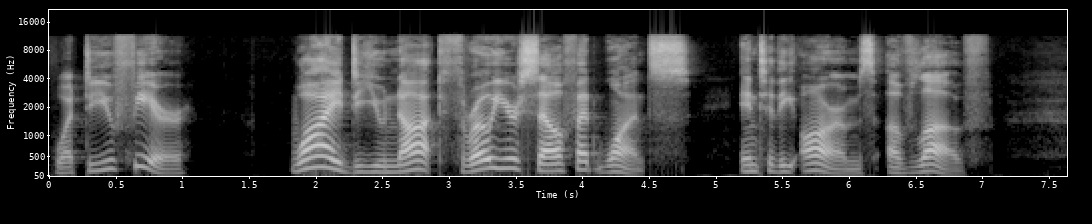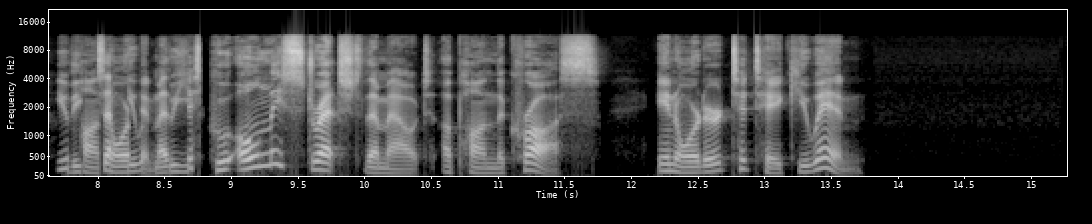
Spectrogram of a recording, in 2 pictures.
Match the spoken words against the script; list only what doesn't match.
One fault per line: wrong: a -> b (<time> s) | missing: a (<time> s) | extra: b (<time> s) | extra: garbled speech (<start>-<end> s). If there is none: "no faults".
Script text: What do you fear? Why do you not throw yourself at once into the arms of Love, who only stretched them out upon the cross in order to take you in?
extra: garbled speech (7.7-8.8 s)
